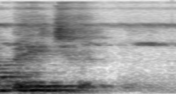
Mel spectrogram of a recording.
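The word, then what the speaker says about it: bridge: मैंने कहा ब्रिज, यहाँ पर भी हमारा डी क्या है, साइलेंट है।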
